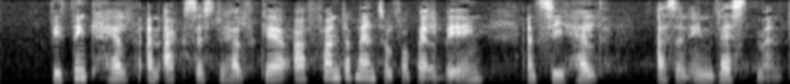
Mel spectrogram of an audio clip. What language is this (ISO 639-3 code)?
eng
